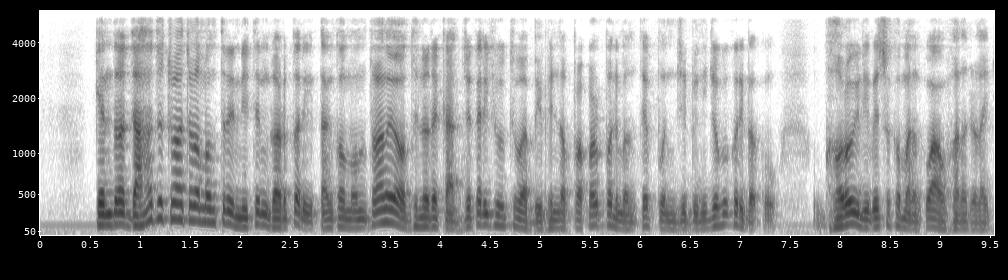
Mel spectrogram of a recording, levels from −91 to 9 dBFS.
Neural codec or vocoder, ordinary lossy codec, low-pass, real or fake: autoencoder, 48 kHz, 32 numbers a frame, DAC-VAE, trained on Japanese speech; none; 5.4 kHz; fake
